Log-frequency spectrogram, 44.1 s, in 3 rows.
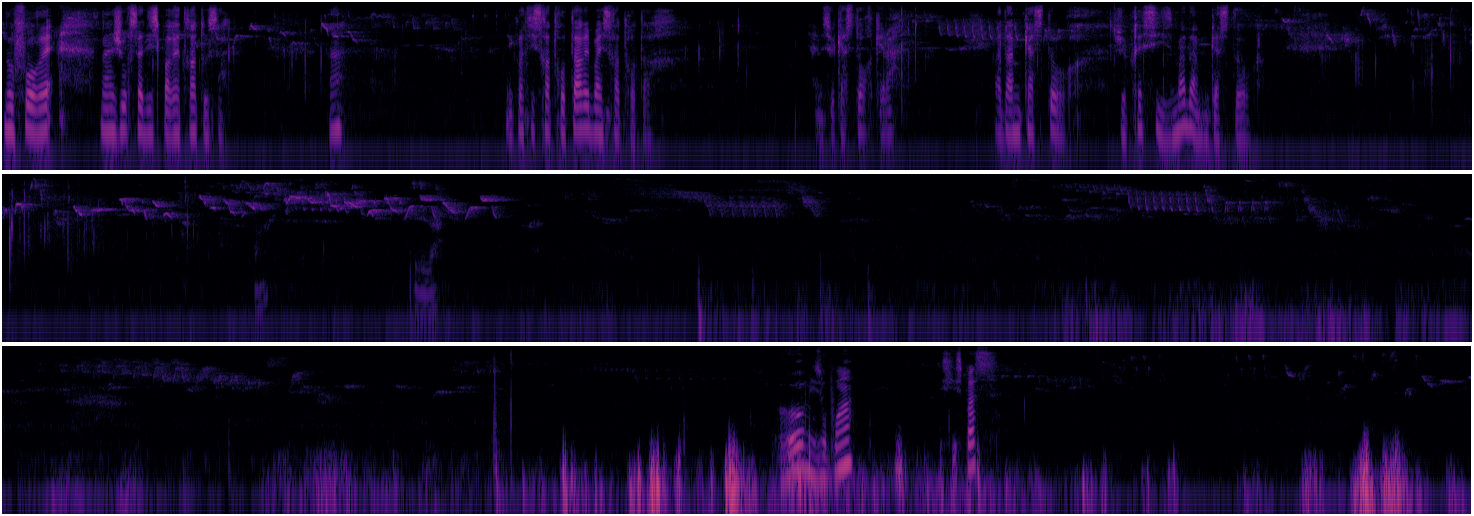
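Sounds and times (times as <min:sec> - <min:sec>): small birds chirping and trilling: 0:00.0 - 0:44.0.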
